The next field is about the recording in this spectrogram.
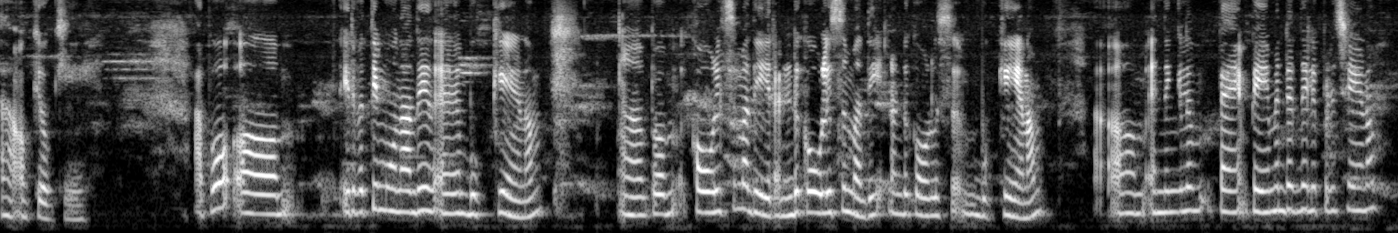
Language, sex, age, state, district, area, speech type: Malayalam, female, 18-30, Kerala, Thiruvananthapuram, rural, spontaneous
